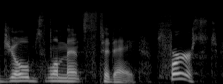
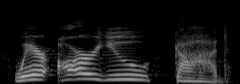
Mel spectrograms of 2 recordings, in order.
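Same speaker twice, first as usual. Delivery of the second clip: pained cry; 4 semitones higher, much slower than usual. Retold or imitated. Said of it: "You can hear Job's pain".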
